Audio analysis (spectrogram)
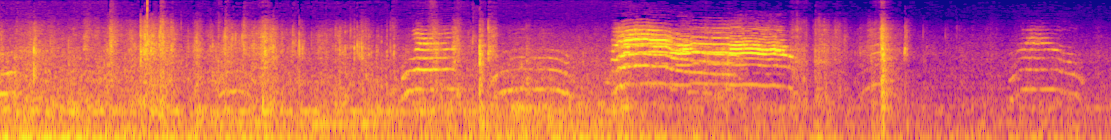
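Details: House cat meowing repeatedly at rustling plastic bags, apparently anticipating food: a run of short arched meows, then a louder longer wail, and a final brief meow, with bag crackles and low hum throughout.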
